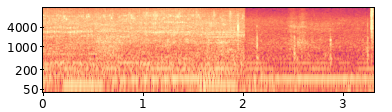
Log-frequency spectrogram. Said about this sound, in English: There's more lawn equipment. Get past.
